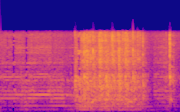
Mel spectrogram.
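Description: Sewing machine stitching a narrow quarter-inch seam on a nun's veil: a brief low hum, then a short close burst of rapid needle stitching lasting about a second before it stops.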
